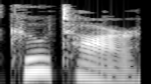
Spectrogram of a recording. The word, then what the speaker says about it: Qatar: It's Qatar.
